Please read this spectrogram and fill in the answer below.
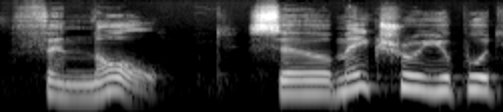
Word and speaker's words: phenol: And notice the difference in pronunciation. When it is a substituent, that is a phenyl. When it is this guy with the OH, that one is phenol.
